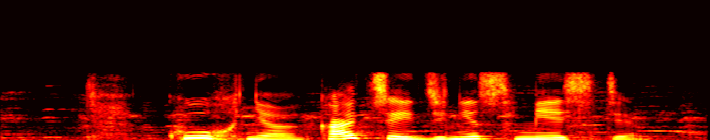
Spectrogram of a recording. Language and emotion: Russian, positive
